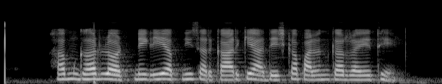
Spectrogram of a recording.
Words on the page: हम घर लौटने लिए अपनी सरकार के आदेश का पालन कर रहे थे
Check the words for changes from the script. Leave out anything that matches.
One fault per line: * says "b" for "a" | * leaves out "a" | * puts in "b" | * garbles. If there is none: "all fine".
all fine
